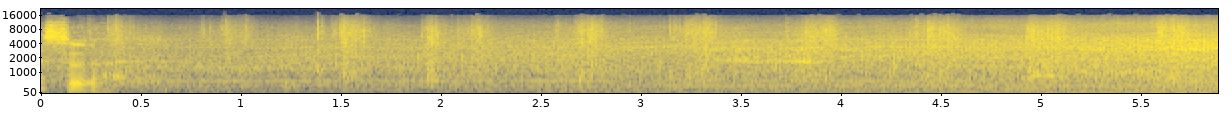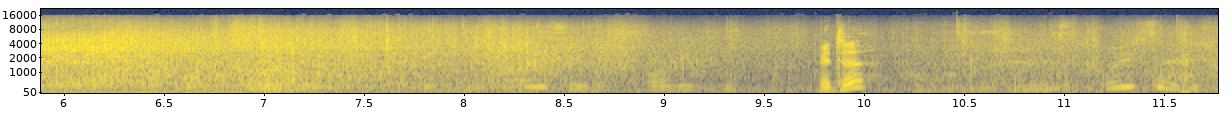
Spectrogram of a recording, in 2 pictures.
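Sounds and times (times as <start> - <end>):
speech: 0.0 - 0.6, 8.5 - 10.2, 10.8 - 11.7
old diesel car driving by: 0.3 - 9.1.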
